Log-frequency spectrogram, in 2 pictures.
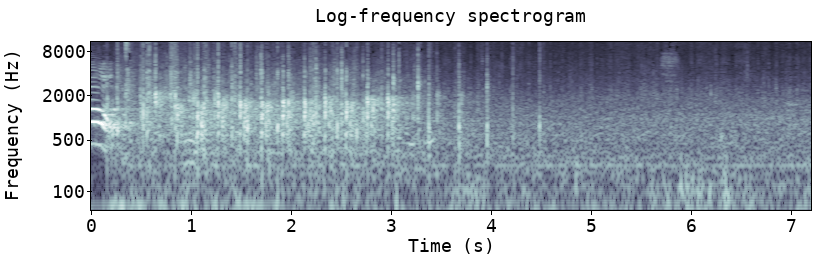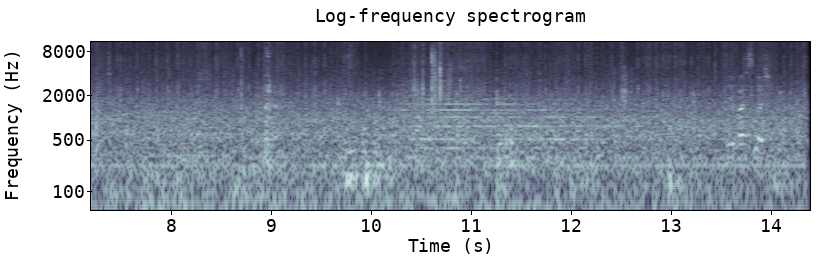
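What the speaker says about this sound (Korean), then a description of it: "힘찬 박수 부탁드리겠습니다." A crowd at an outdoor March 1st independence commemoration ceremony claps briskly for a few seconds, then the applause fades into quiet background murmur and distant sounds.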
